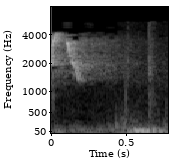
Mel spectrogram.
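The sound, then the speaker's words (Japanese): A Japanese bush warbler (uguisu) gives a brief whistled note that slides downward, then fades quickly into faint low background noise. “春なのでちょっとウグイスの鳴き声からね。”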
